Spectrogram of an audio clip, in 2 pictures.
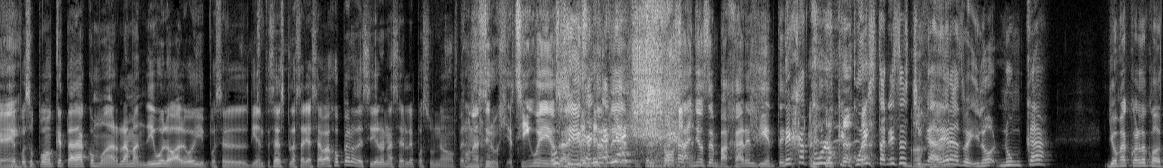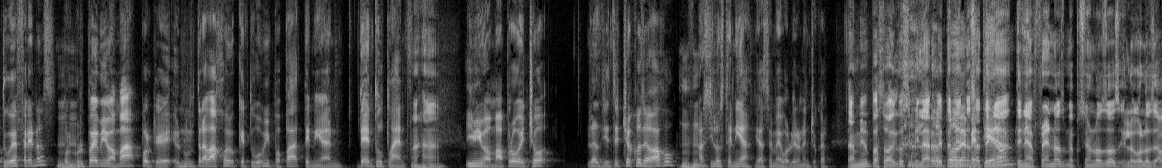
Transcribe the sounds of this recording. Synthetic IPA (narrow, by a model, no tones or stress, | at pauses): epwesːupoŋɡo̞ke̞t̪aðeako̞mo̞ðaɾlamãnd̪iβulaoalɣo̞ipwe̞se̞ld̪je̞nt̪e̞s̬e̞ðesplasaɾiaːsjaβaxo̞pe̞ɾo̞ðe̞siðjeɾo̞nase̞ɾle̞pwe̞sunaopeɾaunasiɾuɾxiasiɣwejosiaaed̪osaɲo̞se̞mbaxaɾe̞ld̪je̞nt̪ed̪e̞xat̪ulo̞kekwe̞sst̪ane̞sast͡ʃiŋɡaðe̞ɾazɣwejilweɣonũŋka | ʝo̞me̞akwe̞ɾð̞okwand̪ot̪uβe̞fɾe̞no̞spoɾkulpaðe̞mimamapo̞ɾke̞ːnũnt̪ɾaβaxoke̞t̪uβo̞mipapat̪e̞niand̪ent̪lplansaha̰ | imimamapɾo̞βe̞t͡ʃo̞ | lozðje̞nt̪est͡ʃwekozðeaβaxo̞asilo̞st̪e̞niaʝase̞meβo̞lβjɾo̞nent͡ʃo̞kaɾ | amĩme̞paso̞alɣosimilaɾwet̪ammesmeeat̪jeeiɾoant̪eniafɾe̞no̞smepu̥sjeɾo̞nlo̞zðo̞silwe̞ɣolozðea̰a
